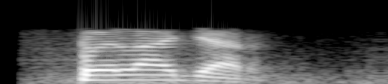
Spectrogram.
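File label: "pelajar", Indonesian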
